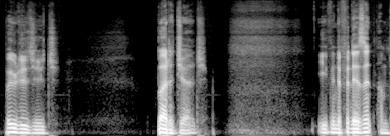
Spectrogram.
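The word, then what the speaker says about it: Buttigieg: but a judge and by the way Lady it's pronounced but a judge I don't mean a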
